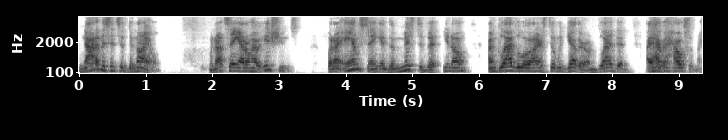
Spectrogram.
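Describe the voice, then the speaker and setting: A man speaks at a fairly quick pace with lively intonation. His pitch sits high for a man. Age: 60s. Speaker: psychologist and speaker. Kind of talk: interview. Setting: live webcast.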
